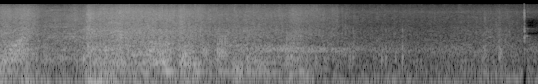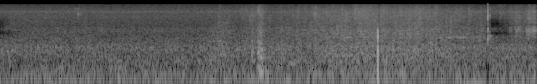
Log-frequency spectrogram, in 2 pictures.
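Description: Rushing, uneven noise on a handheld camera's microphone, loudest in the first two to three seconds, then a faint hiss with a couple of light clicks.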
